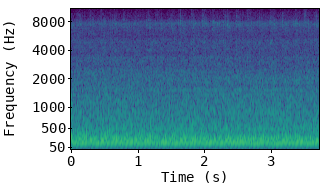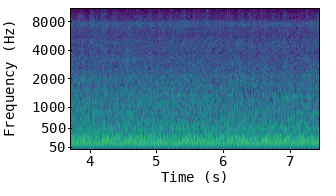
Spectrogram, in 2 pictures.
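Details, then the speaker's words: Warm idle of a 1994 Dodge Dakota after a new catalytic converter and Flowmaster muffler; steady, even, quiet idle with a soft low exhaust thump, no ticks, rattles or buzz; healthy, earlier buzzing gone. "So this is how it sounds so far when it's idling. Sounds quiet there."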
